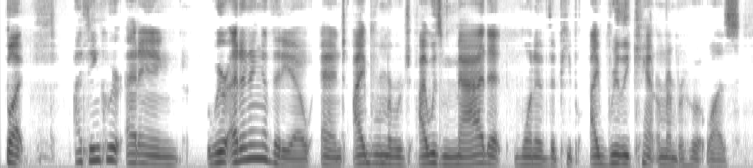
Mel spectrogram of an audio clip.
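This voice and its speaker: A man's voice: mid-range voice, fast talker, dry recording, clean studio sound. A man co-hosting a podcast, telling self-deprecating stories in a rambling, casual way full of fillers. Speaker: podcast co-host.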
